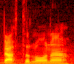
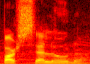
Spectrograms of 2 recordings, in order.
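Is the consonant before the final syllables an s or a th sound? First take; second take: th; s. First: The middle consonant is a th sound. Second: The middle consonant is a plain s sound. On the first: This is the Spanish way. The speaker calls it right. "I think it's supposed to be Barcelona" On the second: This is the usual American way. The speaker calls it wrong. "not Barcelona"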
